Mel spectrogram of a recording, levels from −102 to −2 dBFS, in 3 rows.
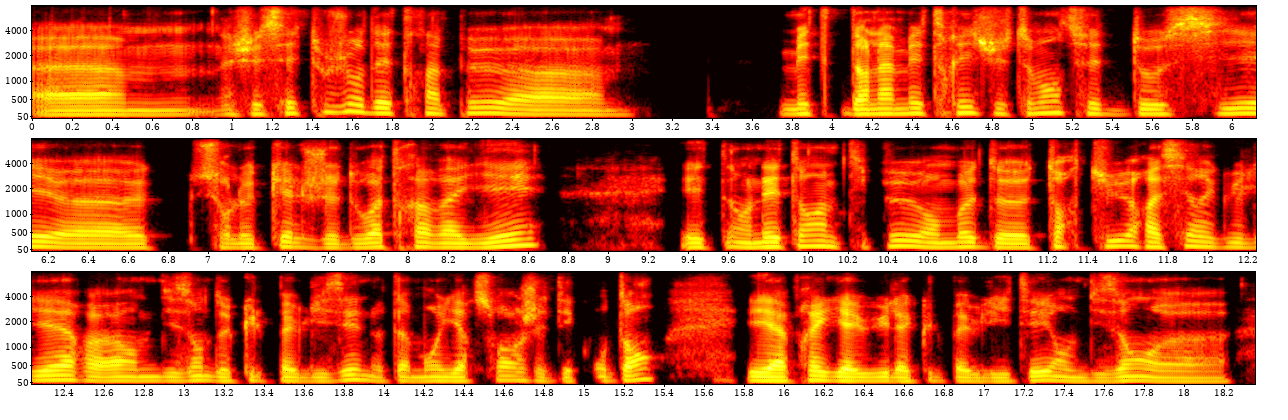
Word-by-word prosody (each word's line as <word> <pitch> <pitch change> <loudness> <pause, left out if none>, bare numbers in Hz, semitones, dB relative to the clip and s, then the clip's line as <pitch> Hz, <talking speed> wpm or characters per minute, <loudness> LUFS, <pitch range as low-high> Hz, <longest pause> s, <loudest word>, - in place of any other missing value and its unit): hem 105 0 0
j'essaie 120 +4 +3
toujours 170 +5 -4
d'être 140 0 -2
un 135 - 0
peu, 145 +2 -3
heu, 110 -2 0 0.9
mait 125 +1 +1
dans 125 -2 +6
la 130 +1 +4
maîtrise 140 +4 -1
justement 135 +3 +4
de 155 - -5
ce 135 - -1
dossier, 130 +3 +2
heu, 105 -3 0 0.2
sur 110 - -2
lequel 110 +4 -2
je 105 -1 -1
dois 110 +3 -1
travailler, 120 +6 0 0.7
étant 115 +1 -3
en 115 +1 -1
étant 135 +3 +3
un 145 - 0
petit 115 -2 -10
peu 145 +3 -2
en 120 - 0
mode, 120 0 -2
heu, 110 -2 +3
torture 140 +8 -2
assez 130 +3 +3
régulière 120 -1 0
en 105 -1 +2
me 100 0 -5
disant 100 +3 -3
de 100 -3 -3
culpabiliser 95 +3 -3
notamment 100 -3 -4
hier 100 -1 0
soir, 115 +2 0
j'étais 95 -4 -3
content 105 +9 -1 0.4
et 105 -1 +7
après 110 +5 +5
il 110 - -3
y 105 - +9
a - - +8
eu 100 +1 0
la 95 -2 +1
culpabilité 90 +3 -3
en 105 -3 -3
me - - -7
disant, 95 +2 -2
heu 85 -1 -5
110 Hz, 180 wpm, -27 LUFS, 105-130 Hz, 0.9 s, y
